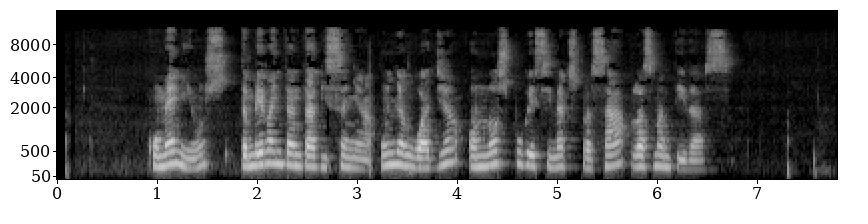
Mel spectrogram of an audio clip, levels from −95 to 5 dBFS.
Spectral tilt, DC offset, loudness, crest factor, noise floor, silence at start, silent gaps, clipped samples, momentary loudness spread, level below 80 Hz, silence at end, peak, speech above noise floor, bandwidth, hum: -4.5 dB/octave; under 0.1%; -24 LUFS; 20 dB; -72 dBFS; 0.95 s; none; under 0.1%; 10 LU; -72 dBFS; 1.1 s; -6 dBFS; 48 dB; 11.5 kHz; none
